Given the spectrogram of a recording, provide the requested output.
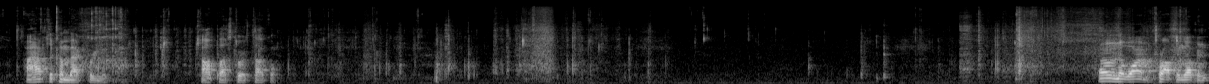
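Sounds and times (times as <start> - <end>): mouth chewing: 2.8 - 4.4.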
